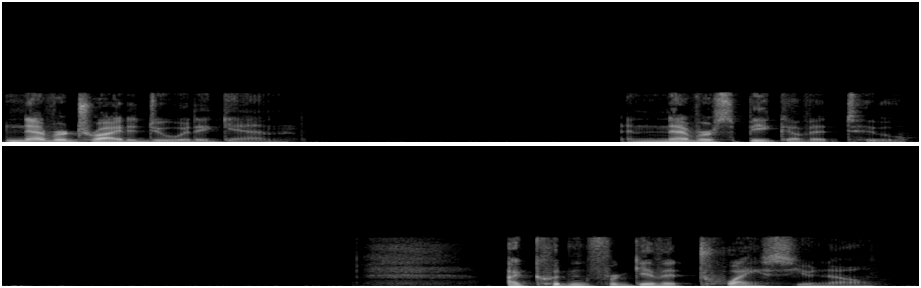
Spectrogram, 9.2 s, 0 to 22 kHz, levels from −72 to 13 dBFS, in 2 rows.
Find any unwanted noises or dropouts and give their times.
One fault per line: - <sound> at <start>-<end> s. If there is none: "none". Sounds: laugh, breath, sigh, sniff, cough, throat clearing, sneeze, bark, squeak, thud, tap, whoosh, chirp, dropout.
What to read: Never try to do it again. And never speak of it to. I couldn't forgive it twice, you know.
none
